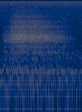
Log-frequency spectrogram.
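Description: A slow breath drawn in, heard as a soft, airy hiss that swells and then gradually fades, quiet and on its own.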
